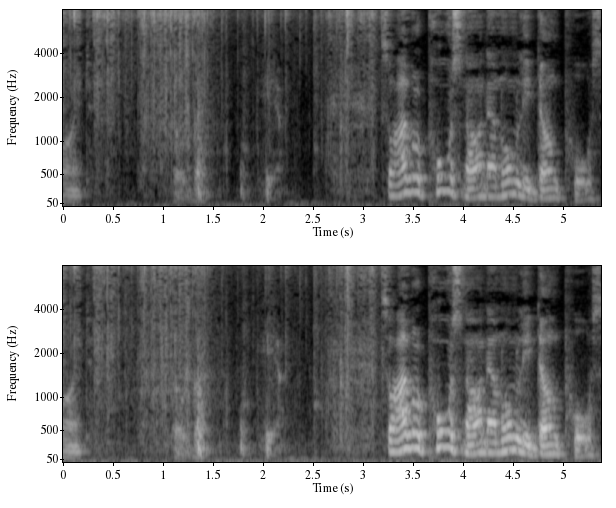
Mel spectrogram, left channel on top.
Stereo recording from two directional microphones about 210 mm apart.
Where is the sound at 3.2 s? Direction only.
Centre (ahead or behind).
